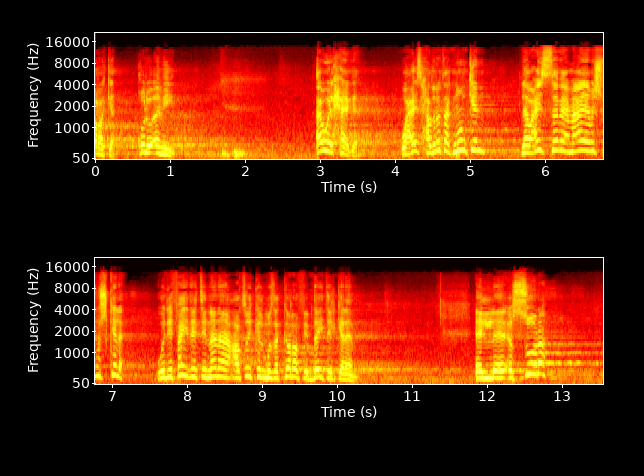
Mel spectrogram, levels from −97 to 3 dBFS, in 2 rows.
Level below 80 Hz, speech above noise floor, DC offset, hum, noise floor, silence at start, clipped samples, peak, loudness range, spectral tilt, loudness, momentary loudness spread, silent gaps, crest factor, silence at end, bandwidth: -46 dBFS; 22 dB; under 0.1%; none; -36 dBFS; 0 s; under 0.1%; 0 dBFS; 4 LU; -3 dB/octave; -14 LUFS; 19 LU; none; 16 dB; 0 s; 14.5 kHz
